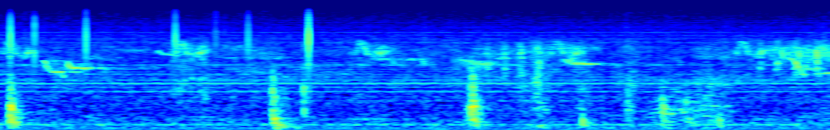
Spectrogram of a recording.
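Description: Birds chirping, with many short high calls repeating, and a few light knocks and taps now and then.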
